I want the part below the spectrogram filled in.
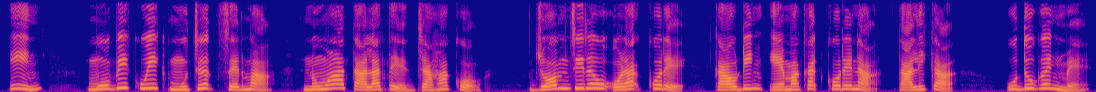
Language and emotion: Santali, neutral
